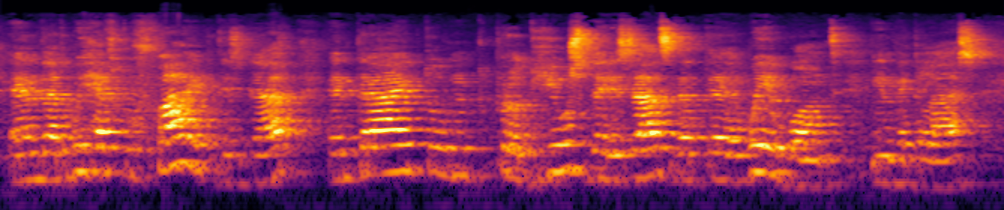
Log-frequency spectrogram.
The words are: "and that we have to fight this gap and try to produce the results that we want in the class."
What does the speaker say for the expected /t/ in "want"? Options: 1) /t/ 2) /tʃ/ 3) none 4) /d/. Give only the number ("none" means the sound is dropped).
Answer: 1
